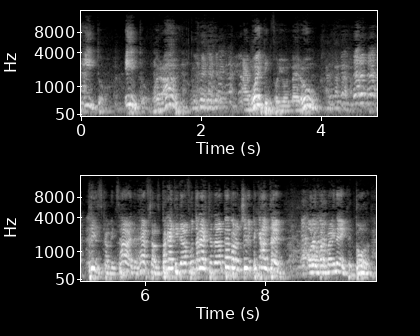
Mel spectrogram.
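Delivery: put-on sensual Italian accent. Friend's phone call as his monkey mind heard it, seductive Italian accent. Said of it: "all my monkey mind could hear".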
